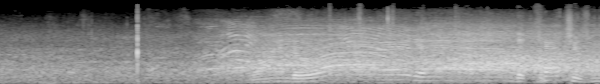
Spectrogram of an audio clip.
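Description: Crack of a wooden bat hitting a pitched baseball about a second and a half in, followed by a stadium crowd's shouting that swells and stays loud as the fly ball carries.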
